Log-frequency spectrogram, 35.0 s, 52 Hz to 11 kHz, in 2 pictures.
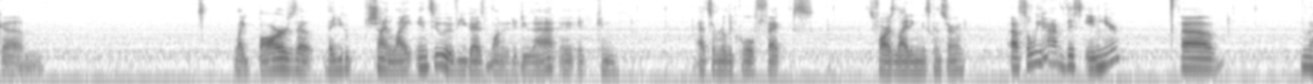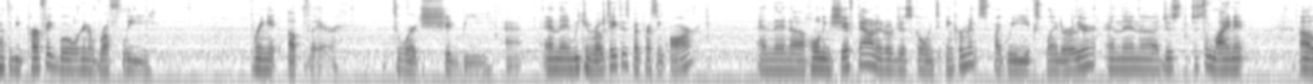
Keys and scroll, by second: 8.4 1, 17.3 1, 29.4 r, 31.8 1.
